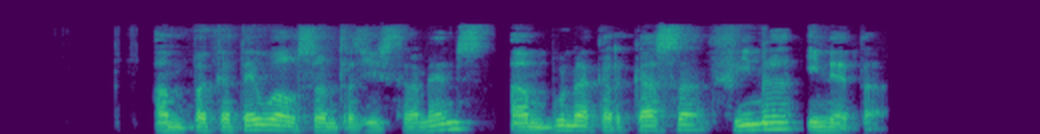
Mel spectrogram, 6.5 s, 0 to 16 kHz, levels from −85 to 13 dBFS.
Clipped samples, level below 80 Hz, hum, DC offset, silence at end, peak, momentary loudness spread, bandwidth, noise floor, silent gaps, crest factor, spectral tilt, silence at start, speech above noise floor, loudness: under 0.1%; -62 dBFS; none; under 0.1%; 1 s; -4 dBFS; 6 LU; 8 kHz; under -90 dBFS; 3.14-3.18 s; 16 dB; -4.5 dB/octave; 0.95 s; over 72 dB; -18 LUFS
